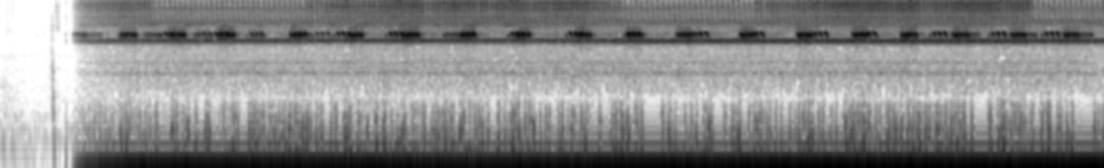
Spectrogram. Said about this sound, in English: I wouldn't have thought that was a cicada, but let's listen to the crickets now and compare.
